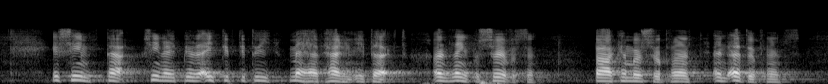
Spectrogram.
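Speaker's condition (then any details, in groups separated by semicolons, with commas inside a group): Deafness; works with interpreters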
